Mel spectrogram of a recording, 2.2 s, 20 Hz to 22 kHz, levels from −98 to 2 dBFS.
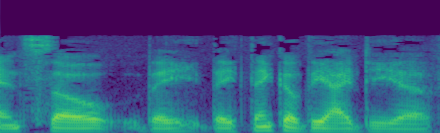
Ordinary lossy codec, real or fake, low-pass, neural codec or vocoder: MP3, 32 kbps; real; 7.2 kHz; none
